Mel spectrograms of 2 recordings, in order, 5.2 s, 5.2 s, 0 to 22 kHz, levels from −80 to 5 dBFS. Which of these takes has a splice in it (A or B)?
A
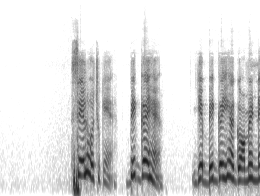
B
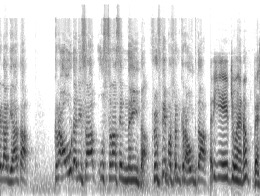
B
